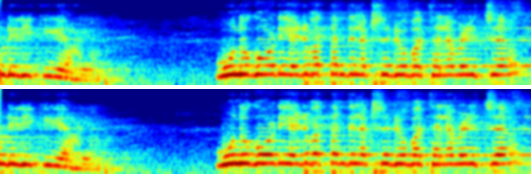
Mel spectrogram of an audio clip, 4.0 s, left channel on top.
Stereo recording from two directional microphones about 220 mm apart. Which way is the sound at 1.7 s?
40° left (ahead or behind).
